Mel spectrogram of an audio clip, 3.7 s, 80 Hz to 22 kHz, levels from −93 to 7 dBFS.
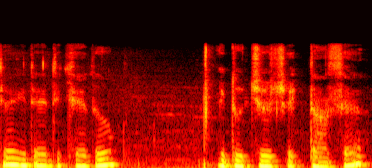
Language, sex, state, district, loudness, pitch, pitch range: Nagamese, male, Nagaland, Kohima, -14 LUFS, 130 Hz, 110-140 Hz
